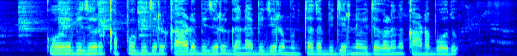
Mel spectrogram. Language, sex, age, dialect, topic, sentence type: Kannada, male, 18-24, Mysore Kannada, agriculture, statement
